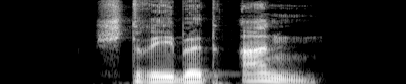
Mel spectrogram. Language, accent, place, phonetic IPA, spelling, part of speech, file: German, Germany, Berlin, [ˌʃtʁeːbət ˈan], strebet an, verb, De-strebet an.ogg
- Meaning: second-person plural subjunctive I of anstreben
